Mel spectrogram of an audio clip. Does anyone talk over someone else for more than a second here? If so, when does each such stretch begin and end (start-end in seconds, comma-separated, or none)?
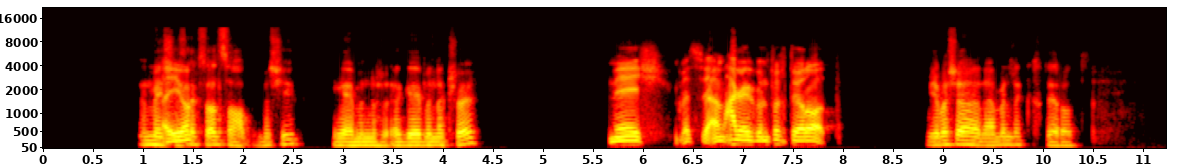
none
